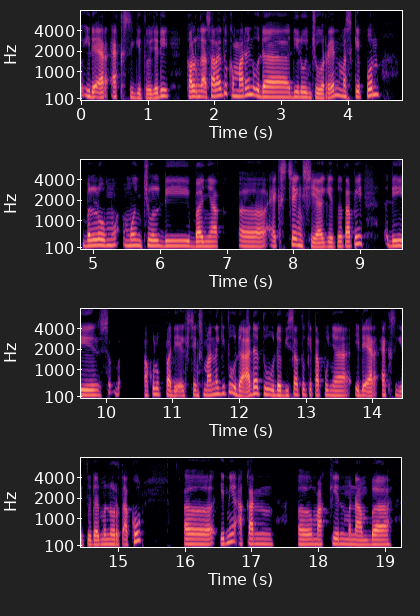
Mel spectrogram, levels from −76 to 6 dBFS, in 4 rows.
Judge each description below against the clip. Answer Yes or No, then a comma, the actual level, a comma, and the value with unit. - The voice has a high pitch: No, medium, 165 Hz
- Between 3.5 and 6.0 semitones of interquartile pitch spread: No, average, 2.8 semitones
